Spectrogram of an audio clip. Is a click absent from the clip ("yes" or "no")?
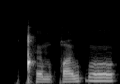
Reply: no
